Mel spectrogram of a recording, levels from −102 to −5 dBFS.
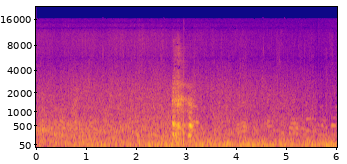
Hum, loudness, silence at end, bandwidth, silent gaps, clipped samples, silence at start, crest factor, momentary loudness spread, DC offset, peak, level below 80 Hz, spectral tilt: none; -29 LUFS; 0 s; 16.5 kHz; none; under 0.1%; 0 s; 22 dB; 12 LU; under 0.1%; -6 dBFS; -34 dBFS; -5.5 dB/octave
